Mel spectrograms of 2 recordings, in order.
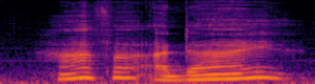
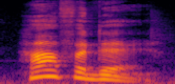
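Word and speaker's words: Hafa Adai: take a look here half a day t there's a all right there's an asterisk here pronounce half a day half a day which means hello this is tomorrow the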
